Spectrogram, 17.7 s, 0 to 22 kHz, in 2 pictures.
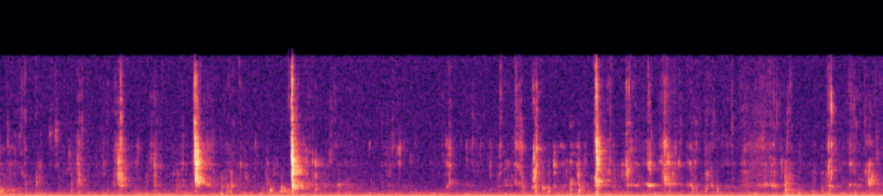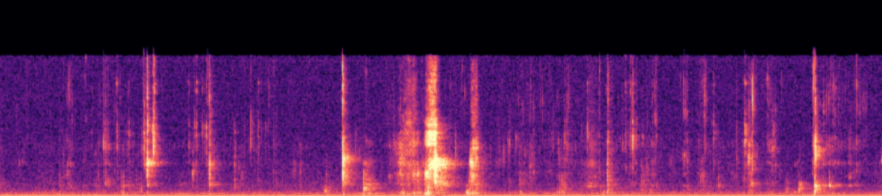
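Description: Close-miked eating sounds: wet chewing, lip smacks and sticky clicks of sauce-covered fingers pulling apart saucy chicken and seafood. These come as scattered short sharp sounds, with a louder cluster about 13 seconds in, over a steady low hum.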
